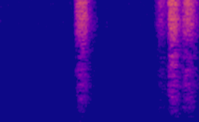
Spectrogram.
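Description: A pen or pencil drawing on paper, two short soft scratchy strokes close by in a quiet room, the second slightly longer.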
